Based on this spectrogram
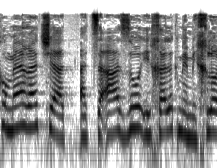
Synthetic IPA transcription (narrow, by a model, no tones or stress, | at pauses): ome̞ʁetʃea | at͡saʔazoiχelekmimiχlo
